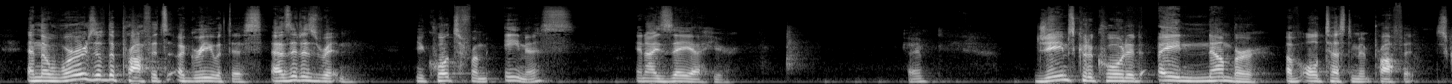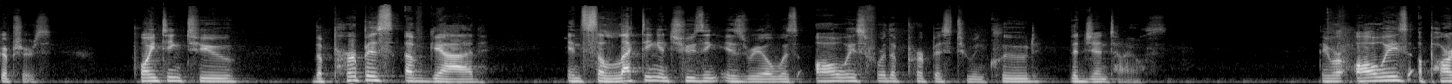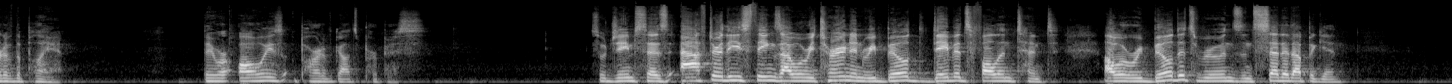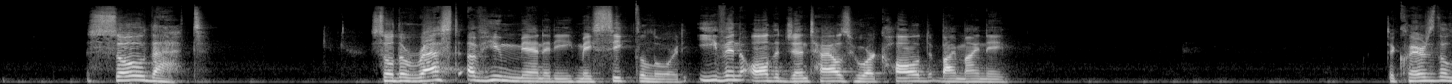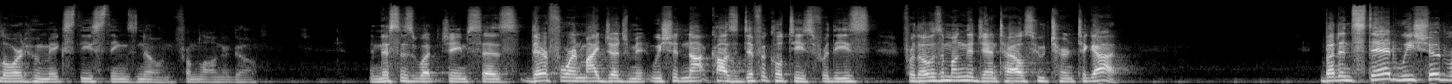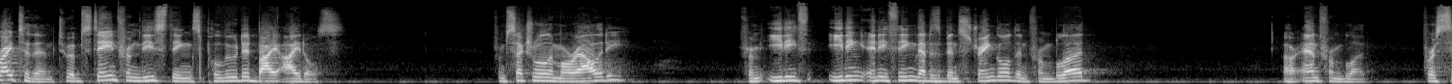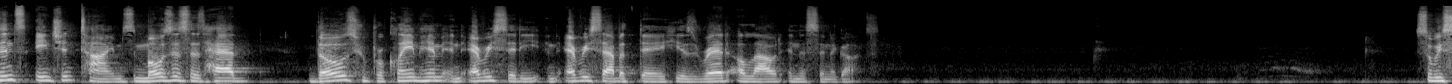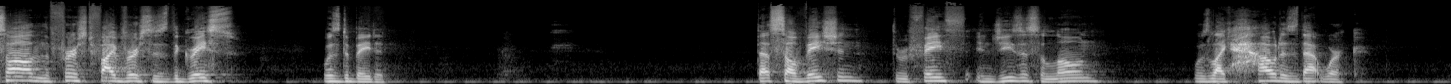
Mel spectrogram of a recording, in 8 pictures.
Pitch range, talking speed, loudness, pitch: 120-155 Hz, 120 wpm, -13 LUFS, 130 Hz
